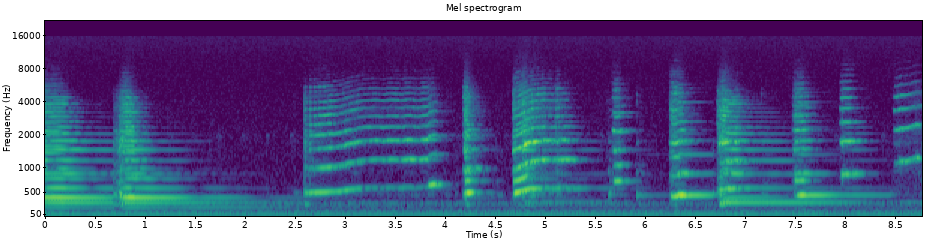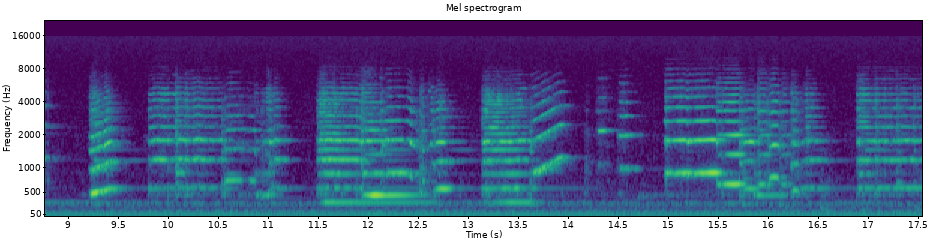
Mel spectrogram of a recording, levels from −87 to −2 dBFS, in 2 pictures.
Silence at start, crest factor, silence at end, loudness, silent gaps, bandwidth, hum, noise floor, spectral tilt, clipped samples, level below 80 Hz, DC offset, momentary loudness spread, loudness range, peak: 0 s; 22 dB; 0 s; -27 LUFS; none; 16 kHz; none; -47 dBFS; -3.5 dB/octave; under 0.1%; -48 dBFS; under 0.1%; 14 LU; 5 LU; -6 dBFS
